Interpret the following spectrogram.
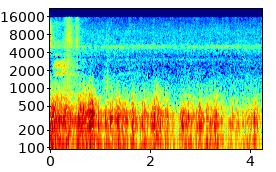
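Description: Wind buffeting the microphone: a low, uneven rumble, with a brief rustle near the start.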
